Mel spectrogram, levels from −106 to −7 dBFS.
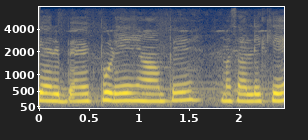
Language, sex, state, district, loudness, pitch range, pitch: Hindi, female, Chhattisgarh, Raipur, -15 LUFS, 210-230 Hz, 220 Hz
